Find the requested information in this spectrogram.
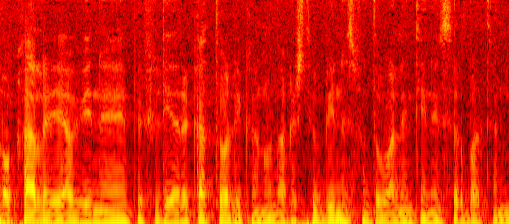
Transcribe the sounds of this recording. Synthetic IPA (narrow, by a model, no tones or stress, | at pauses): lokʰalejavine̞pe̞filijeɾəkat̪o̞likənud̪akəʃt̪iwbine̞sfɨnt̪uvalent̪inesərbat̪en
